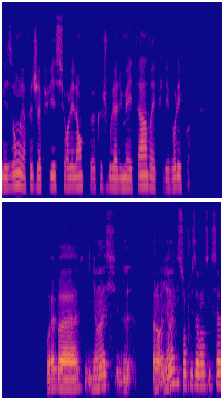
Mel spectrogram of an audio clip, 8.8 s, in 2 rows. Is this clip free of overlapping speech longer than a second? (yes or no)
yes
